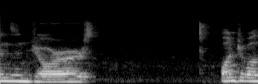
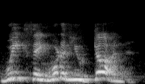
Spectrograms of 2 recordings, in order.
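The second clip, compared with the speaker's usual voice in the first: high, loud, horrified cry; shocked outcry; 8 semitones higher, 6 dB louder than usual. Acted. Stabbed sister cries out in horrified shock. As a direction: scream it in disbelief at the betrayal.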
